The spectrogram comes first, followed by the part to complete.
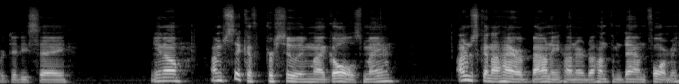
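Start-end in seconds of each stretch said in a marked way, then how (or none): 1.5-6.8 put-on comic delivery with a Southern accent creeping in. Quoting a comedian's possible joke in a quiz game: imitating Mitch Hedberg, sounding Southern. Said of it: "That sounded Southern".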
